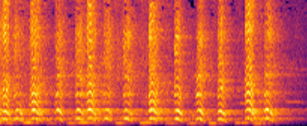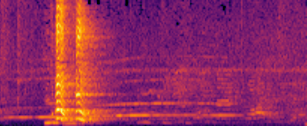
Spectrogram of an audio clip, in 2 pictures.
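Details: Siamang pair in a territorial morning-style duet at Schmutzer Primate Center: quick repeated rising barks for three seconds, a long level whistle-like tone, a final short burst of barks, then quieter sliding notes.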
